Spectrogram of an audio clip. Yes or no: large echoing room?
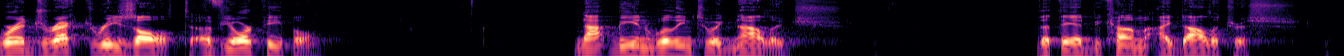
yes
